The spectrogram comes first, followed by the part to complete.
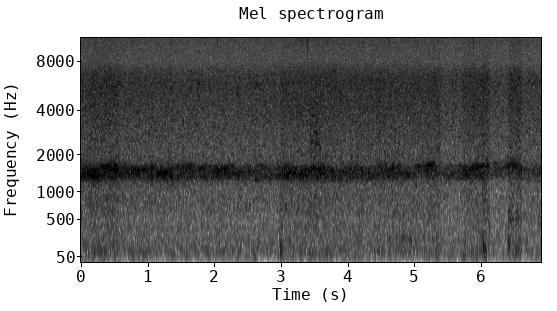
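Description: A chorus of frogs blends into one continuous, even-pitched trill that hardly varies for the whole stretch. A few soft knocks and a low background rumble sit beneath it.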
